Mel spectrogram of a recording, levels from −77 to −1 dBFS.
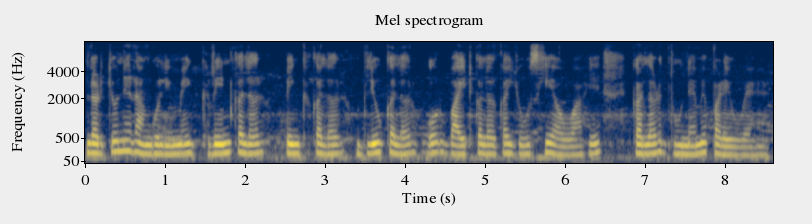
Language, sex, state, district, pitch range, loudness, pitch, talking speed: Hindi, female, Bihar, Madhepura, 175-190 Hz, -17 LUFS, 180 Hz, 165 wpm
